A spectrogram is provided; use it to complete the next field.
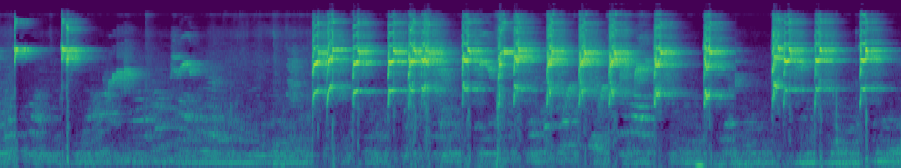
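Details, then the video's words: Lovebirds calling back and forth, used as a lure: a few shrill notes, then a steady run of harsh, high, buzzy chirps, roughly one to two per second, with a faint low hum underneath. "Buat Pancingan lovebirt cocok Saling nyaut dan ngekek panjang"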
